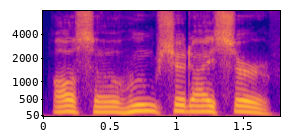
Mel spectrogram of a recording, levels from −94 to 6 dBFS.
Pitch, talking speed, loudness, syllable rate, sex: 145 Hz, 170 wpm, -13 LUFS, 4.4 syllables/s, male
